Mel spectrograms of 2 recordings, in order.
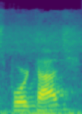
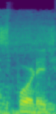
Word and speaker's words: Sportage: says sportage you know in europe i think you guys pronounce it as sport touch but we call it sportage here in korea 4x uh just like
